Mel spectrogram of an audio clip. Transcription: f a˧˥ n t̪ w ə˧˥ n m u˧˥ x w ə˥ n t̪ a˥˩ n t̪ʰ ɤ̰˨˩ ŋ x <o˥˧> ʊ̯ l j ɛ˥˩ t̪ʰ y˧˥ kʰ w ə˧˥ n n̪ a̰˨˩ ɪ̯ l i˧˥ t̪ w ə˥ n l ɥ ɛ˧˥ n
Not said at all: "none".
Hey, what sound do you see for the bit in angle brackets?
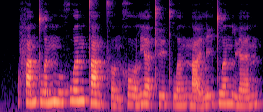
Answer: o˥˧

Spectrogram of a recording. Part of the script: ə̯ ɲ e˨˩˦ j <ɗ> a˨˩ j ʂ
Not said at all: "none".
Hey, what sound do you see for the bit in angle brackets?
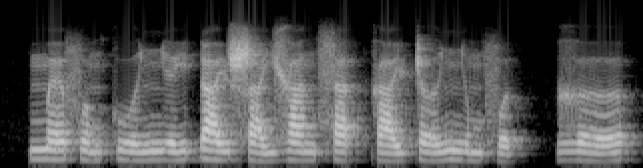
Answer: ɗ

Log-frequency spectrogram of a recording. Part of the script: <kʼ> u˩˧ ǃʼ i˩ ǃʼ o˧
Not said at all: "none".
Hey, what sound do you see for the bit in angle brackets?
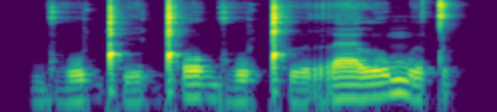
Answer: ɡʱ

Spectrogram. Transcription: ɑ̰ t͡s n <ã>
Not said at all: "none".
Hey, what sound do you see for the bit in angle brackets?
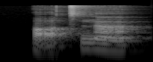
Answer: ã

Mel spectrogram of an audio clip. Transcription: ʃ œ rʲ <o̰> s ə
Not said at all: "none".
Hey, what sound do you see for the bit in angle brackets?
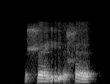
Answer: o̰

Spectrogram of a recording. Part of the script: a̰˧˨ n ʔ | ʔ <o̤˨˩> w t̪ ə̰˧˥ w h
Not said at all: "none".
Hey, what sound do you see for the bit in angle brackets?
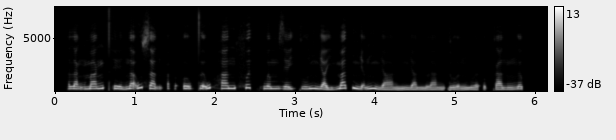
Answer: o̰˧˨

